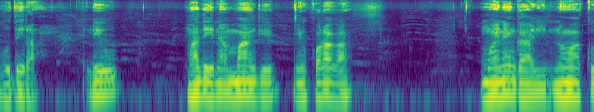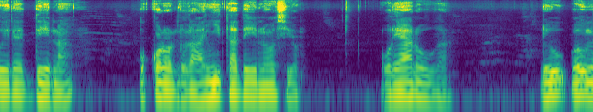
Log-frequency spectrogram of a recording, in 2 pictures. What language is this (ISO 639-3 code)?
ebu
